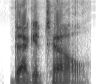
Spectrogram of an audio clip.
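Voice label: "bagatelle", American English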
